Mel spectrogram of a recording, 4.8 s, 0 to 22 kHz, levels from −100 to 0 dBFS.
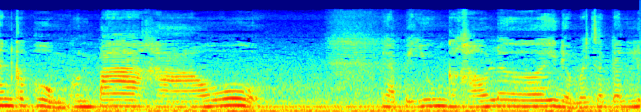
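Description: From start to finish the treble of this speech sounds synthetic: s sounds come out gritty and lisping, and nothing is present above about 15.5 kHz. The likely cause is HE-AAC compression at a low bitrate. It rebuilds the upper band by copying lower bands upward, so the harmonics there no longer match the real ones.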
